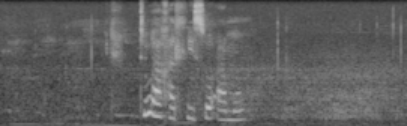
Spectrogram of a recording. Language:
Southern Sotho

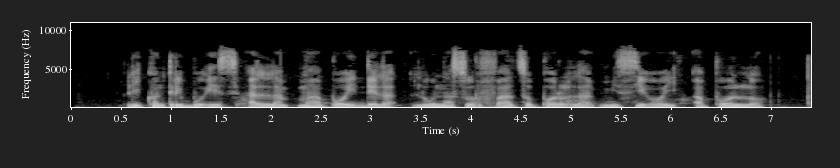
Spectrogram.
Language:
Esperanto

